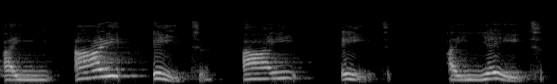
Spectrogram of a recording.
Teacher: eu vou colocar o som do Y.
